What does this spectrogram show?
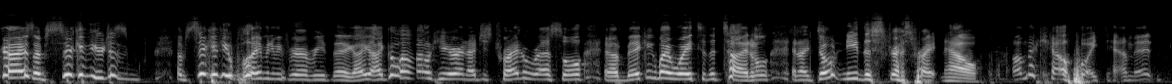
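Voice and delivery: very high rant, on the verge of tears. Retelling what a wrestler said to the guys, imitating someone near tears. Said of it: "did he sound like he was gonna cry?".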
